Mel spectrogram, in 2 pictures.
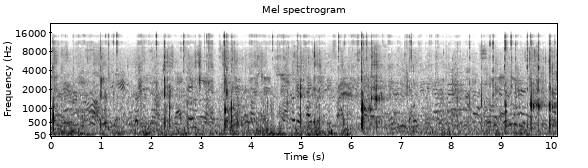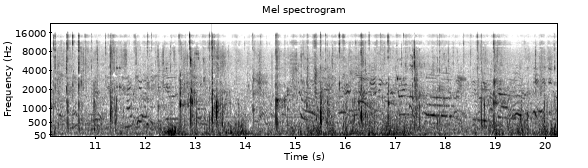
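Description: Pickleball play: sharp pops of paddles striking the hollow plastic ball, and the ball bouncing on the hard court, coming at irregular intervals, with voices chattering in the background.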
